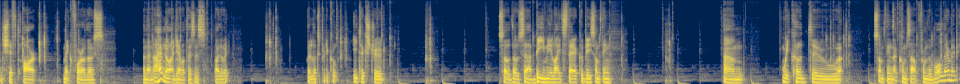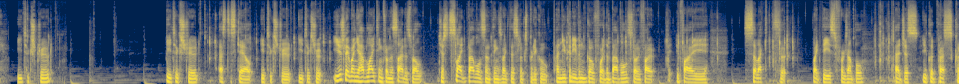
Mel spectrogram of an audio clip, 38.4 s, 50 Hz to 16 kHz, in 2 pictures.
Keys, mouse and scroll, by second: 0.2 shift+r, 0.5 shift+r, 1.3 middle click, 2.1 click, 2.7 click, 3.2 shift+d, 4.0 click, 5.0 s, 6.5 e, 7.6 middle click, 8.2 Tab, 9.0-10.0 middle drag, 10.4-11.7 middle drag, 11.9 middle click, 13.0 Tab, 13.8 middle click, 15.4 middle click, 16.4 shift+middle click, 16.7 middle click, 17.6 click, 18.0 middle click, 18.5 e, 19.7 middle click, 20.8 click, 22.2-25.4 typing, 26.4 middle click, 26.8 Tab, 27.1 middle click, 28.1 Tab, 28.4 click, 28.7 middle click, 29.4 click, 30.2-31.4 typing, 32.5 a, 32.6 a, 33.2 3, 33.7 click, 34.4 2, 34.5 a, 34.6 a, 35.2 shift+click, 35.5 shift+click, 35.9 shift+click, 36.6 ctrl+z, 37.1 shift+click, 37.7 click, 38.0 click.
